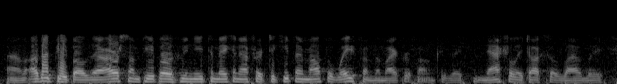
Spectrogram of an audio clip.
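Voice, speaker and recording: Through tinny, phone-like audio with light hiss, a plainspoken man addresses law students on appellate oral argument. He uses a podium microphone, speaks slowly with lots of ums, and describes his own low voice as not dynamic.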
